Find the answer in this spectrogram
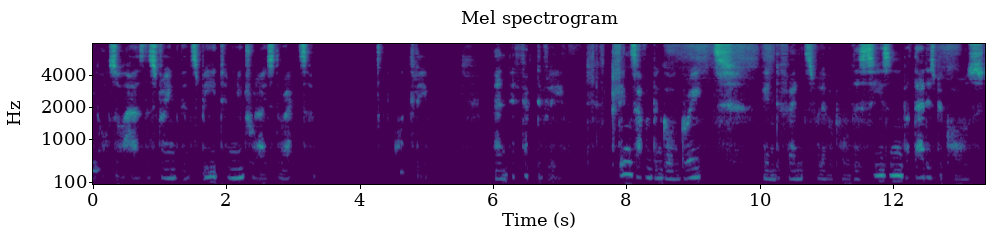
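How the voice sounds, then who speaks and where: A soft-spoken woman with a relaxed tone talks at a fairly slow pace, leaving long, frequent pauses. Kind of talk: ASMR show and tell ramble; casual talk to camera. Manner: soft-spoken, relaxed.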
